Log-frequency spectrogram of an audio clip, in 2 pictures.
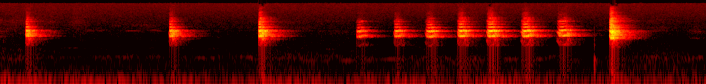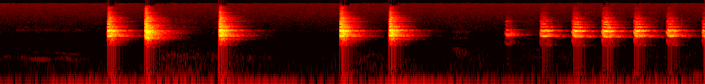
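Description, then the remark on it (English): Sharp turkey clucks and rapid cuts played on a Hooks Boss hand turkey call, imitating a turkey: single pops, then quick bursts of four to eight, loud with no other sound. “Just because I believe the cluck is so natural. That's something that turkeys do so much of.”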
